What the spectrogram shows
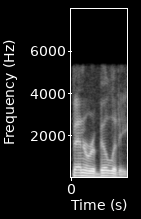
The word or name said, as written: venerability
